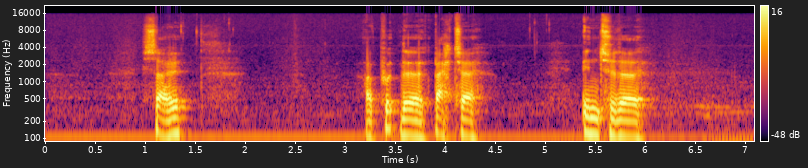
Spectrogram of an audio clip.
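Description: An older man speaks calmly and close by in short bursts.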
